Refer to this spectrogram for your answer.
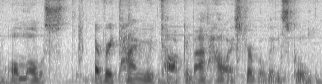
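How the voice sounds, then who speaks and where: Music plays in the background as a man talks at a moderate pace. He speaks with a Norwegian accent. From Norway. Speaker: vlogger. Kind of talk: personal vlog. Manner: halting.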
